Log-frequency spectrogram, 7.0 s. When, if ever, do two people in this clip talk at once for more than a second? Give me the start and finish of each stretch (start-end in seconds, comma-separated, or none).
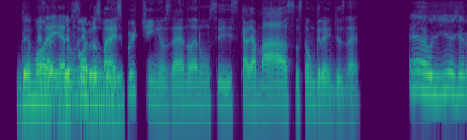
0.5-1.8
